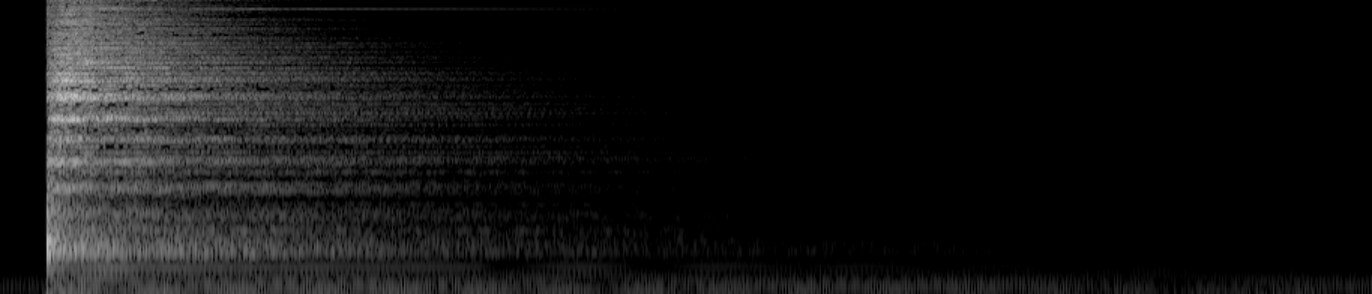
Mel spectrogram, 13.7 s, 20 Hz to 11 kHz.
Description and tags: Paiste 2002 19" Crash Harder hit - 2009 Year Cymbal
Paiste 2002 19" Crash Harder hit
